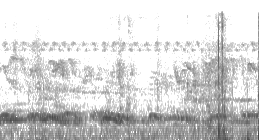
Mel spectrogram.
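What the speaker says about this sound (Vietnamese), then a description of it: "Cặp này nó gáy một hậu ra chiêu gù." Caged doves cooing, soft rolling coos repeating in a slow rhythm, fairly faint, with a brief rustle or flutter near the end.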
